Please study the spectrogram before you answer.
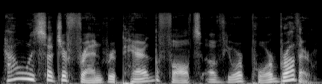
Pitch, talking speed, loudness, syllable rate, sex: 135 Hz, 225 wpm, -18 LUFS, 4.5 syllables/s, male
